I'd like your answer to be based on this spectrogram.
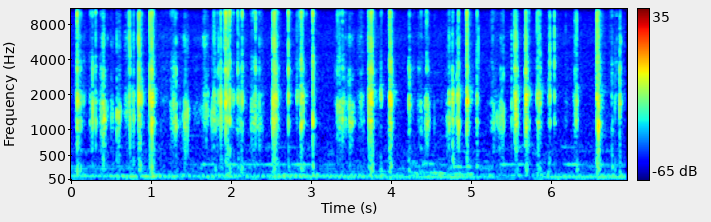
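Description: Fingernails scratch the top of a round cork stopper on a small blue glass jar. They make a quick series of short, dry, crackly scrapes with a bright, papery edge and almost no ring. The scratching comes in uneven bursts that start and stop throughout.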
